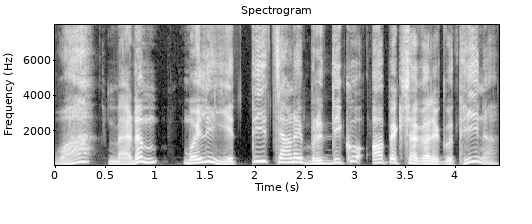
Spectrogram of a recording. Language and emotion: Nepali, surprised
